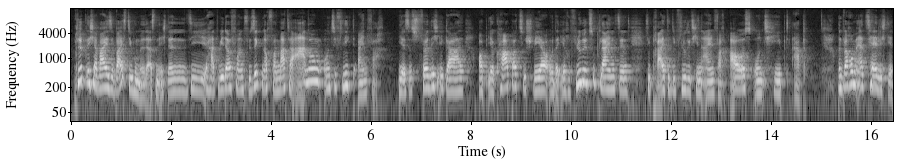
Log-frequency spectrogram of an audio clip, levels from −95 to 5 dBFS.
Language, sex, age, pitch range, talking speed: German, female, 40-59, 165-205 Hz, 180 wpm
